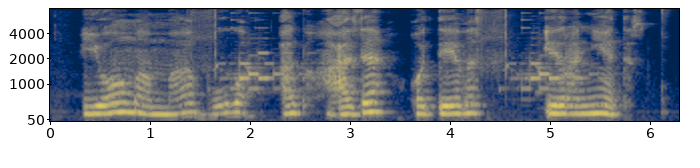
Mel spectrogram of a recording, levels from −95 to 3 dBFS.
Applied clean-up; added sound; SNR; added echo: none; Camera; 14 dB; none.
